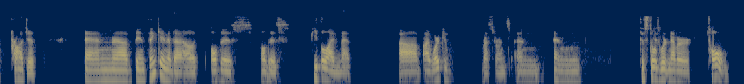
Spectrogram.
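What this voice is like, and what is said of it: Slight foreign accent. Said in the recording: “you sound like there's a little bit of an accent, but not too much.”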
